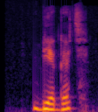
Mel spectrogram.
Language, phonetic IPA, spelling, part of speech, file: Russian, [ˈbʲeɡətʲ], бегать, verb, Ru-бегать.ogg
- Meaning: to run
